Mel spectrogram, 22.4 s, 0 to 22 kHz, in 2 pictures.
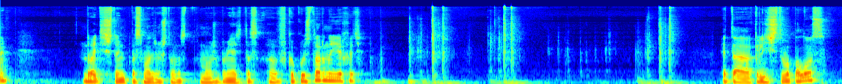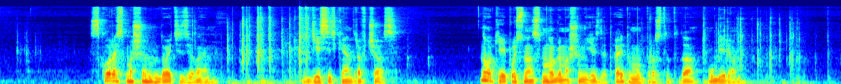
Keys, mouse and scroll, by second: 5.7 Return, 6.6 Return, 8.7 Return, 14.4 BackSpace, 15.1 Return, 19.7 Delete.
